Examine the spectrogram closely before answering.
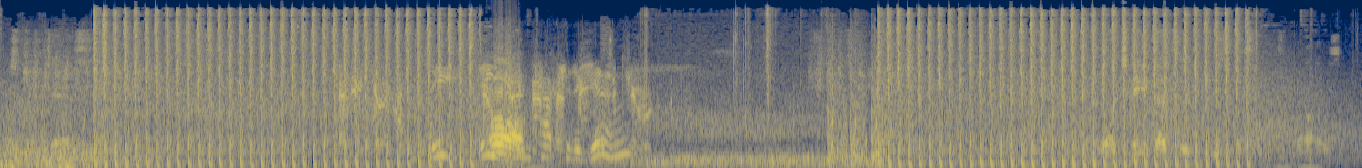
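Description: A rifle fires in long rapid bursts.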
